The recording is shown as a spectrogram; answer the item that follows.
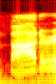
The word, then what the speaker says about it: bother: first up bother okay give me a good th instead of saying bother him okay so it didn't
